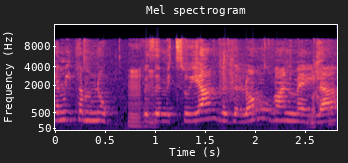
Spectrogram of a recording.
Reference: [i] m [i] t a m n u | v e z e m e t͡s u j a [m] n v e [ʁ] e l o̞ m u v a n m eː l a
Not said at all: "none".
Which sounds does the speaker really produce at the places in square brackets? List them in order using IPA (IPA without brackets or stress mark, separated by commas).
e, i, none, z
